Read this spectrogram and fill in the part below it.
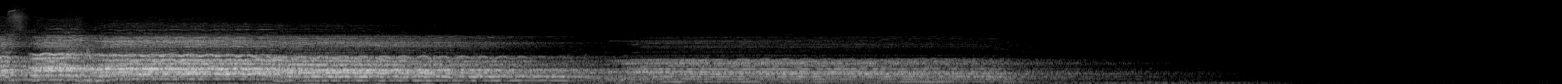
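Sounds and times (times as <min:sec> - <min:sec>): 
hierarchal choir singing: 0:00.0 - 0:11.4.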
